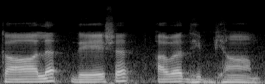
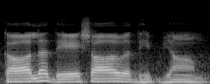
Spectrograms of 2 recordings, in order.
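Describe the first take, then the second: First: The words are kept separate at their joins. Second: The words are merged together at their joins. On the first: "முதல் தடவை சொல்கிற போது பிரித்து" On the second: "அதை சேர்ந்து சொல்கிற போது"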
